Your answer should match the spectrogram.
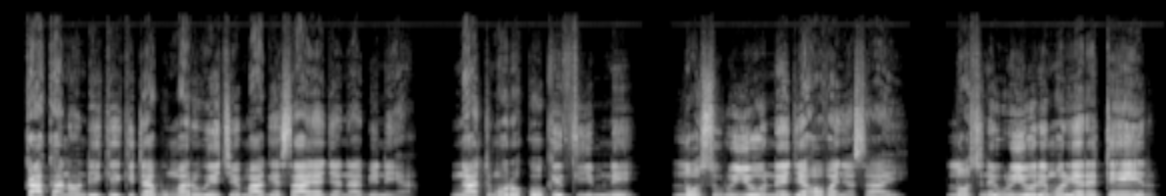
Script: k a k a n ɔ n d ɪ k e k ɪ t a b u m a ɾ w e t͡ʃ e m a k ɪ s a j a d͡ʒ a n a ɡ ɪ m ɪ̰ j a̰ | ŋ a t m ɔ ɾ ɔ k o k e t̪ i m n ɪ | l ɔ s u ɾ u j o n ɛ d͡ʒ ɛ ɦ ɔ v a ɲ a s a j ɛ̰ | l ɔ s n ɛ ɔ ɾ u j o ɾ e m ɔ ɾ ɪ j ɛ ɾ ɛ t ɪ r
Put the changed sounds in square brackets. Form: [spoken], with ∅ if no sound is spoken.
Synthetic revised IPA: k a k a n ɔ n d ɪ k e k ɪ t a b u m a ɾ w e t͡ʃ e m a [ɡ] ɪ s a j a d͡ʒ a n a [b] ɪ [n] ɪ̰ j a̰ | ŋ a t m ɔ ɾ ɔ k o k e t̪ i m n ɪ | l ɔ s u ɾ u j o n ɛ d͡ʒ ɛ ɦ ɔ v a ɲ a s a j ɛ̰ | l ɔ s n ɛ [u] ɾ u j o ɾ e m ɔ ɾ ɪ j ɛ ɾ ɛ t ɪ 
